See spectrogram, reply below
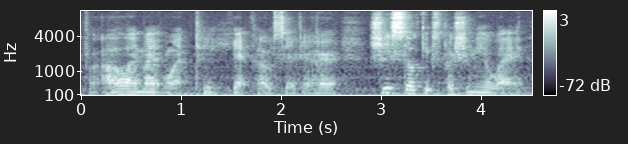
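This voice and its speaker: A man's voice: low-pitched, sing-song, normal speed, warm tone, slight background noise. A man reading a visual novel aloud as a gaming YouTuber, with dramatic delivery and his own commentary. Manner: dramatic reading, switches into character voices. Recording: roomy echo over guitar music. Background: guitar music.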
